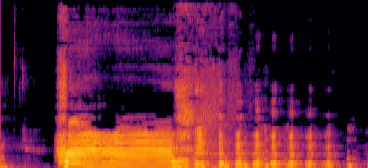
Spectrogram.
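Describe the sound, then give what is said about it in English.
A voice imitates Eliza Doolittle's wailing moan from My Fair Lady: one sustained, nasal, wavering wail lasting over a second, then breaking into short, choppy laughter. “That's the noise that Audrey Hepburn makes as Eliza.”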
